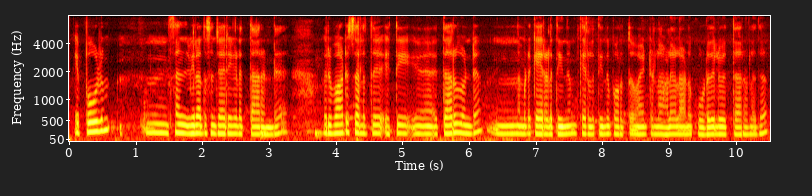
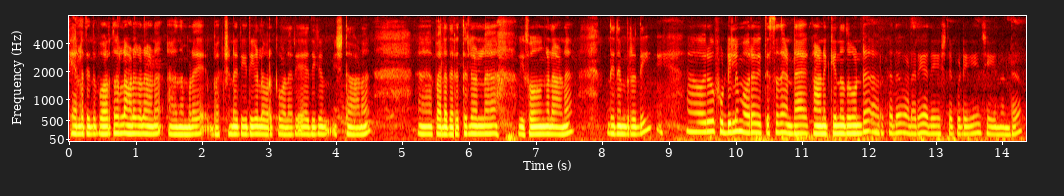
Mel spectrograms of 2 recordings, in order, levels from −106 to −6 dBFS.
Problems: none marked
